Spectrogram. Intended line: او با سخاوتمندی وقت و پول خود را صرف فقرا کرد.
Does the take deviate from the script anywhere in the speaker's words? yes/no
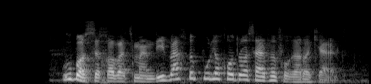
no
